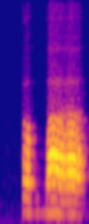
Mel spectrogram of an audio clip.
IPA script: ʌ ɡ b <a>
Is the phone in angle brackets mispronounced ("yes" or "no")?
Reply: no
